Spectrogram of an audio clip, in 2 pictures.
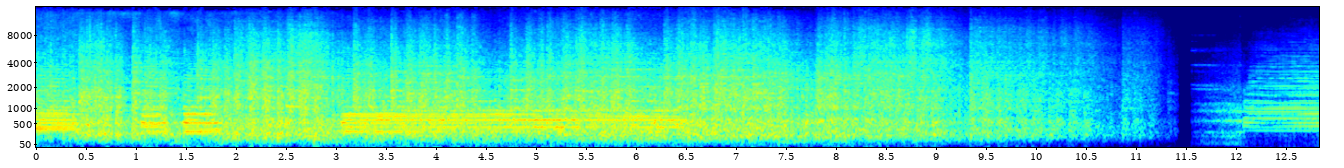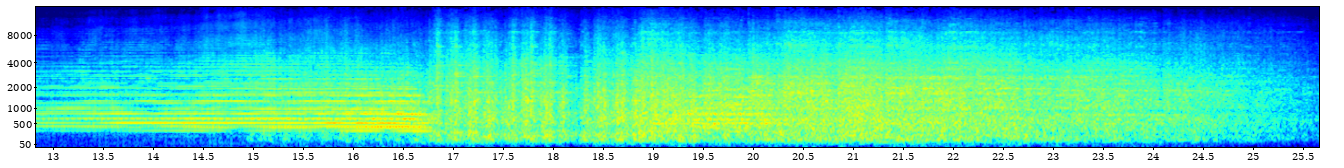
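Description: Freight trains passing: a Norfolk Southern train's cars rolling and clattering over the rails while a train horn sounds for about three seconds. After a short break, a CSX freight locomotive approaches blowing its horn for about five seconds, then its open hopper cars rumble and clatter past.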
